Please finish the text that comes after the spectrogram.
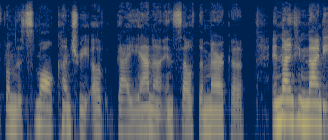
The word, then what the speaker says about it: Guyana: He's a fusion reggae artist hailing from the small country of Guyana in South America.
